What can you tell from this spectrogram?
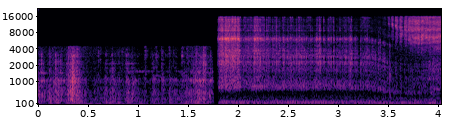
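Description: A battery-powered Lightning McQueen toy car driving and tumbling over rubber mulch, with a rough crunching and clattering and a sharp click shortly after the start. After a cut about halfway in, a steadier hum with hiss follows.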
